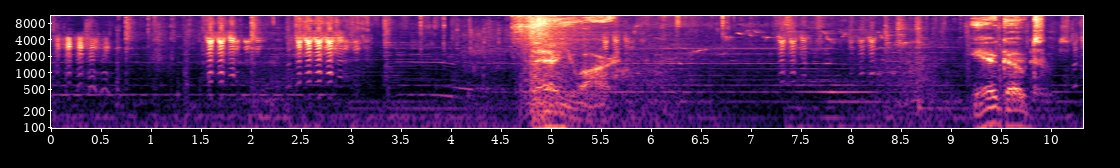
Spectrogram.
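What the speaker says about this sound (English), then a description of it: "Goat." A goat bleats several times, quiet and fairly close, among the other game sounds of The Witcher 3 next-gen version, with someone talking over it.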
